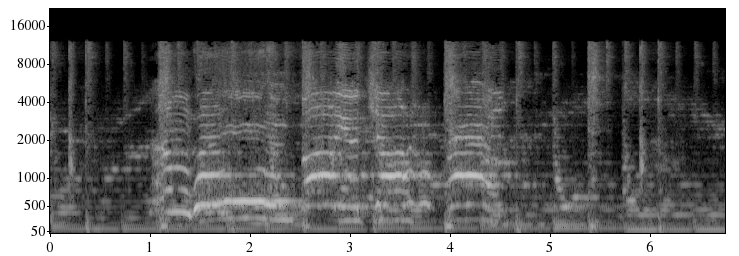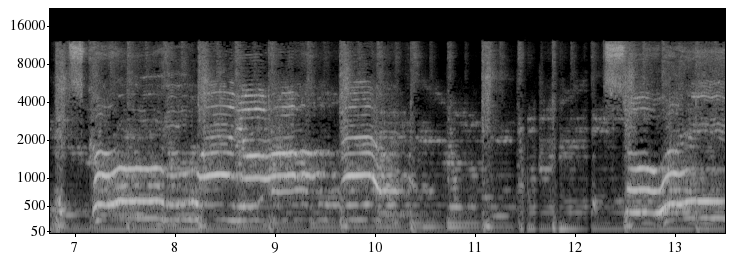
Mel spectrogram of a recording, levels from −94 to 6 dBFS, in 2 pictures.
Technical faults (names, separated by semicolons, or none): noise suppressor applied to music or sounds; sound cut by the noise suppressor; repeated packet loss (robotic sound)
